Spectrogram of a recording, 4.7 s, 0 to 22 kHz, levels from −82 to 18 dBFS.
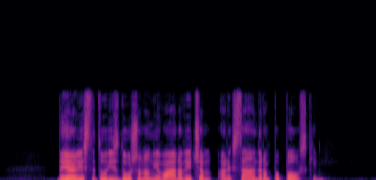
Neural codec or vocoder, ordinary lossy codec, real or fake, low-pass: codec, 24 kHz, 0.9 kbps, WavTokenizer, small release; none; fake; 10.8 kHz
